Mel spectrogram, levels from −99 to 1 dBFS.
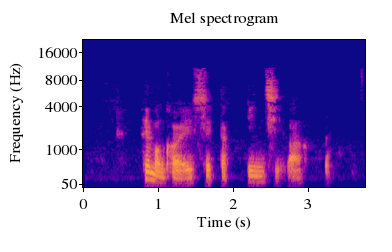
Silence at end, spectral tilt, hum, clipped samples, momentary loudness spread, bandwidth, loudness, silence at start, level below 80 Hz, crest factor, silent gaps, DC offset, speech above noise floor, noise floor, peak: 0.5 s; -5 dB/octave; none; under 0.1%; 18 LU; 11.5 kHz; -28 LUFS; 0.8 s; -70 dBFS; 20 dB; none; under 0.1%; 37 dB; -64 dBFS; -8 dBFS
